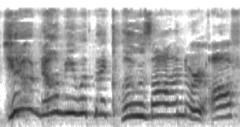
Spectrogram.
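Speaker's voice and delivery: high-pitched mock yell; mock-shout an indignant comeback; imagined yell. Storyteller's comeback to the driver, mock yelling. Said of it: "turn around and yell".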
